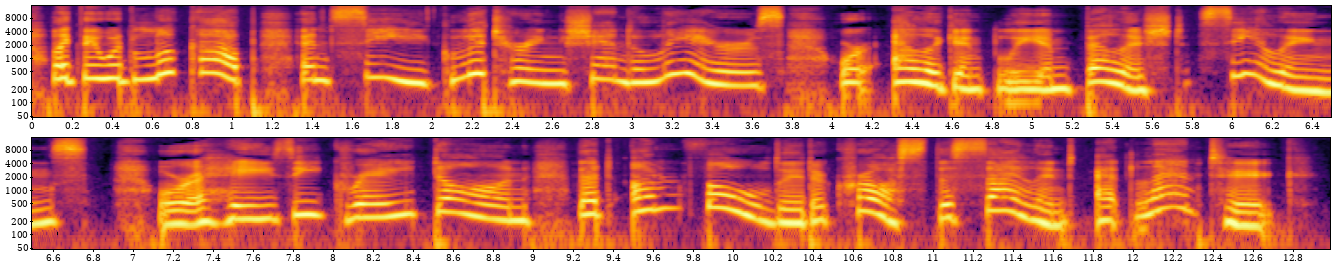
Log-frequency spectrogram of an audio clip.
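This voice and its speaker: A woman reading a romantic story aloud as a narrator, with a dramatic, tender and measured delivery. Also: high voice, dry recording, clean studio sound. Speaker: fan fiction audiobook narrator. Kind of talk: expressive scripted story narration.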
